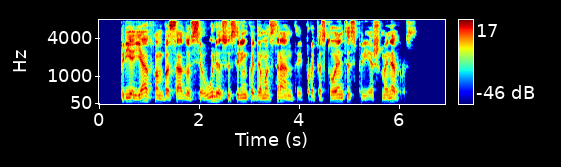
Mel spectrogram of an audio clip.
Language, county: Lithuanian, Klaipėda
